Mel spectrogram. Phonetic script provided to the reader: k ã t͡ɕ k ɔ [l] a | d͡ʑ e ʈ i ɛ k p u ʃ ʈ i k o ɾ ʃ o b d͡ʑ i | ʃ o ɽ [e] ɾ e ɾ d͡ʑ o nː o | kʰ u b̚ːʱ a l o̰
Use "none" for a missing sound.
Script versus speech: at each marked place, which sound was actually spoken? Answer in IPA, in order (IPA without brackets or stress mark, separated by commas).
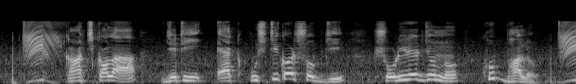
l, i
